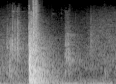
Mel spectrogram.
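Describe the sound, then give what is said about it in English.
A single solid thunk of the driver's door of a gray sedan shutting as the driver steps out in a driveway, loud and sharp, then fading into a quiet rustle with faint shuffling afterward. “She steps out of the car.”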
